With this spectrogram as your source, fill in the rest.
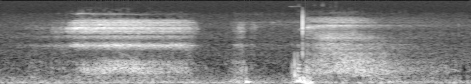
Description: Check out this video of me snoring while in ireland!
